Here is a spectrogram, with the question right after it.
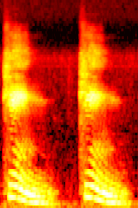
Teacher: The second pronunciation of N, when it falls by G there is G after the N. So we remove this G, we don't say it, it's silent. And we stress the N.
